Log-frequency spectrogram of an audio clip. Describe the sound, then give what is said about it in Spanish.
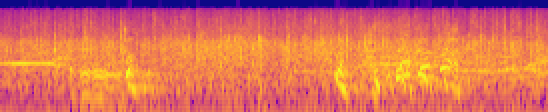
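Loud, sustained audience applause at a live stage show, dense and steady from start to finish, with voices calling out over the clapping. “El aplauso fuerte a Polo, Polo”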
